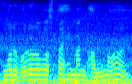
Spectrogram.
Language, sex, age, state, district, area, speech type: Assamese, male, 60+, Assam, Nalbari, rural, spontaneous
